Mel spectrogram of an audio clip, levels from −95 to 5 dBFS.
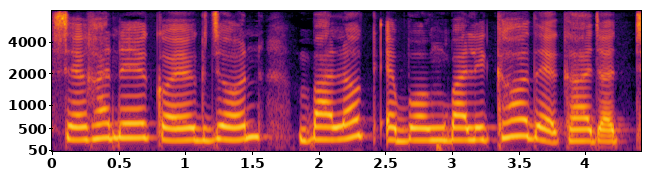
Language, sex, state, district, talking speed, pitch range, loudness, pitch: Bengali, female, Assam, Hailakandi, 95 wpm, 260-310 Hz, -12 LUFS, 270 Hz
